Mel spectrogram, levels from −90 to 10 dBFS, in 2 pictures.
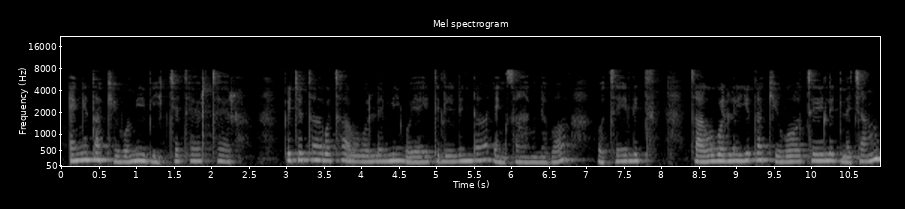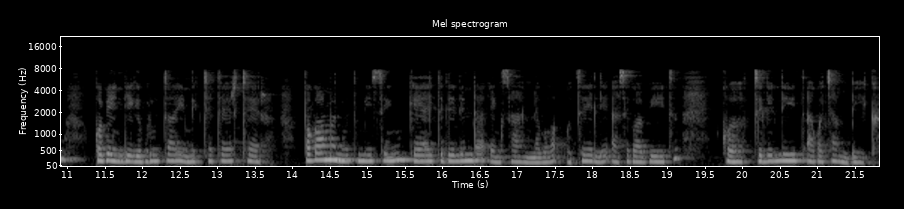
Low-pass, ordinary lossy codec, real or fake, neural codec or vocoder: none; none; real; none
